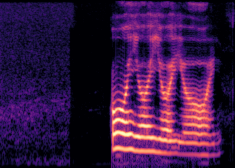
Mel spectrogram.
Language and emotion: Russian, neutral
